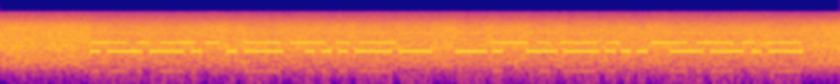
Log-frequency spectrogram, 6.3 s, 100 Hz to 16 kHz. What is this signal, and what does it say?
Morse code, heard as two keyed tones, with radio static. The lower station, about 19 wpm, 730 Hz: PA3N7Q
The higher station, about 14 wpm, 1230 Hz: CQ CQ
